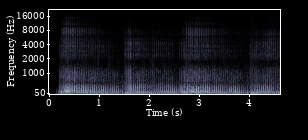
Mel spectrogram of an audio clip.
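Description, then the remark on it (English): A domestic cat purrs steadily, a low rumbling vibration that swells and dips with each breath, about four cycles with brief pauses between inhales and exhales. “Here's the cat purr.”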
